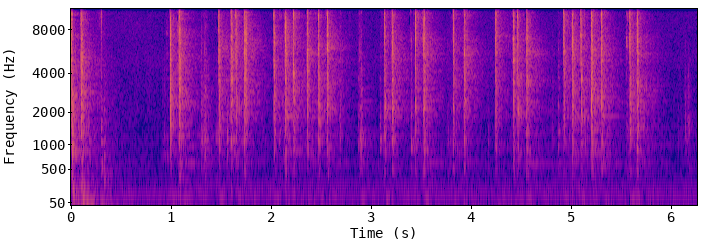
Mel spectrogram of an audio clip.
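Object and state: Plastic mechanical keyboard.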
